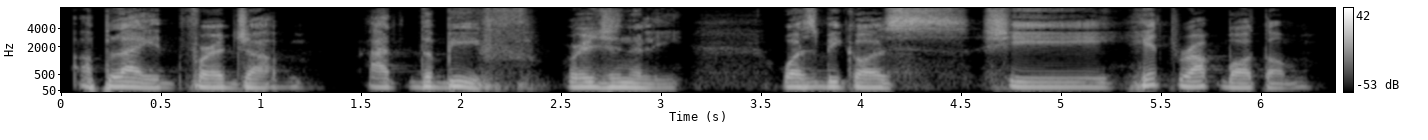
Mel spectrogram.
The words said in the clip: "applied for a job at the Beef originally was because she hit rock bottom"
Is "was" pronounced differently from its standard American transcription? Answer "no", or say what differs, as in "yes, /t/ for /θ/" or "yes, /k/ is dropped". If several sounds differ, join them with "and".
yes, /s/ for /z/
